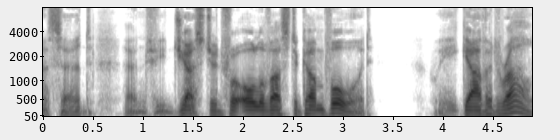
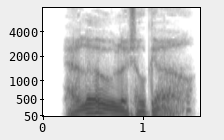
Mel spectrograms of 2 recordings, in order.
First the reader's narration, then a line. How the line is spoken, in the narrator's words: I whispered with a smile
